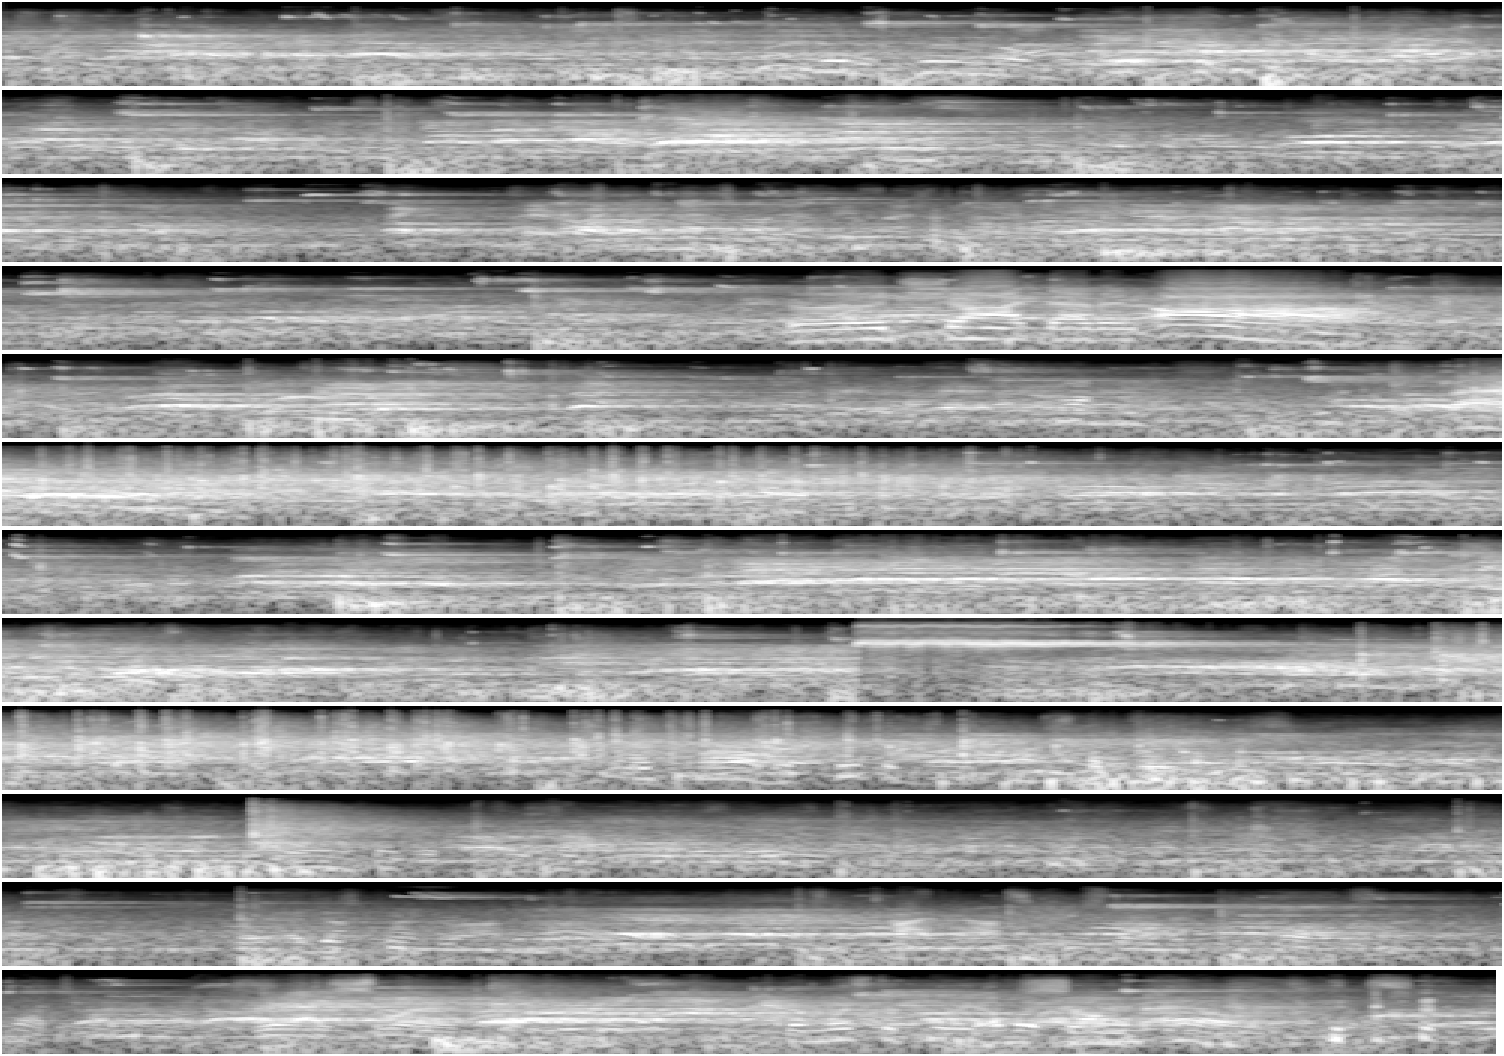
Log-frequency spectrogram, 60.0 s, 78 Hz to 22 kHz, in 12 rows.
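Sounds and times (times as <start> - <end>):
voices echoing in gym: 0.0 - 59.9
shrill whistle blast: 37.8 - 39.0.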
